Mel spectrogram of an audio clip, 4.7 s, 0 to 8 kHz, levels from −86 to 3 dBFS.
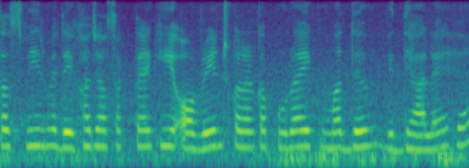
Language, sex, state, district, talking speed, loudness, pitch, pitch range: Hindi, female, Bihar, Lakhisarai, 190 wpm, -16 LUFS, 265 Hz, 250-270 Hz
